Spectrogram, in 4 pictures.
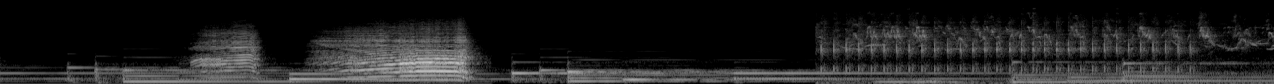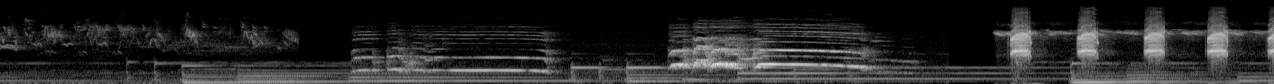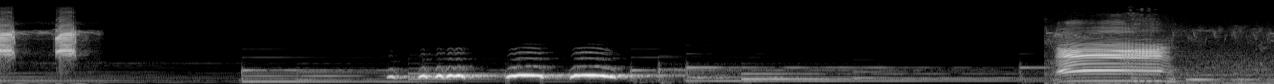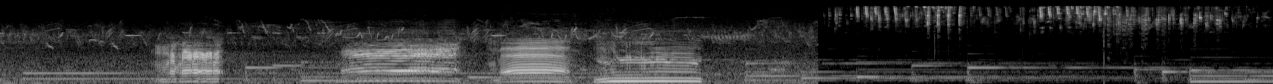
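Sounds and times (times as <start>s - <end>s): soft background music: 0.0s - 50.9s
sheep bleating: 1.9s - 4.8s, 36.0s - 37.3s, 39.8s - 40.5s, 41.6s - 45.4s
animal calls: 22.7s - 26.5s, 36.0s - 37.3s, 39.6s - 40.7s, 41.5s - 50.8s.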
